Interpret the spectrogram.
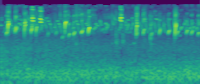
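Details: European goldfinch singing in a batba track used to prompt goldfinches to sing: bright, sharp twittered notes and quick tinkling chirps in irregular bursts, about one loud note per second, with a faint low background hum.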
